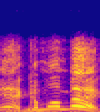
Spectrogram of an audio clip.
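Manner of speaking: loud, high-pitched shouting.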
